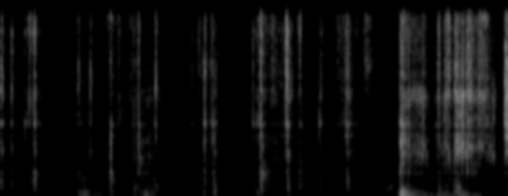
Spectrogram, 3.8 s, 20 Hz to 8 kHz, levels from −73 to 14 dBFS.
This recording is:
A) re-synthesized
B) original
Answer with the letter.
A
